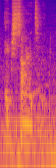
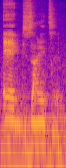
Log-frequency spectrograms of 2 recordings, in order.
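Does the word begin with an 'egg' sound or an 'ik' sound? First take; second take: ik; egg. First: The word begins with an 'ik' sound. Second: The word begins with an 'egg' sound. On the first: The speaker calls it right. "This is without the G, without egg" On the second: The speaker calls it wrong. "I don't know why people say excited. Maybe because they just want to emphasize the word egg"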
